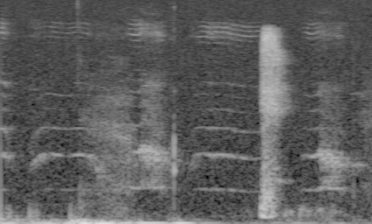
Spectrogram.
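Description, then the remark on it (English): A baby screams and wails faintly in the background, thin high-pitched cries rising and falling, broken by one sudden loud, harsh shriek before fading back to quieter whimpering. “Hear, like a baby screaming in the background or something?”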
